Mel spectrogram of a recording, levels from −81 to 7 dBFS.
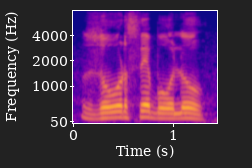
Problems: constant background noise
